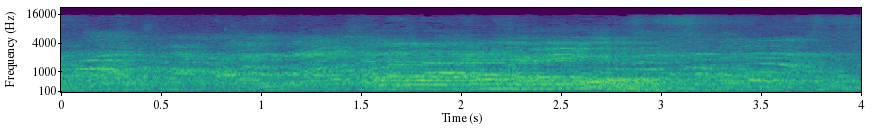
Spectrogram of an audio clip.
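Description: A man speaking into a hand-held microphone through a loudspeaker, with children's voices in the background.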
